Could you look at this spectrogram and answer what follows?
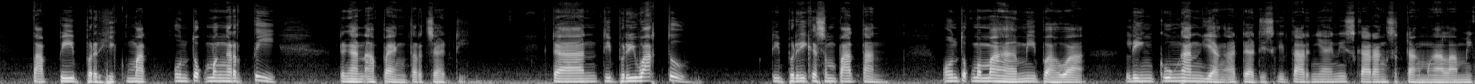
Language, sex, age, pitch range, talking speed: Indonesian, male, 40-59, 105-130 Hz, 100 wpm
